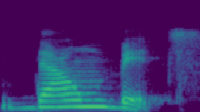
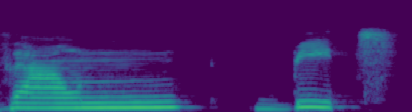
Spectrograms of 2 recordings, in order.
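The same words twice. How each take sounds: First: Down ends with an m sound. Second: Down ends with an n sound. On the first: "with a bilabial nasal instead of a, an alveolar nasal" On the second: "instead of saying down beat"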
